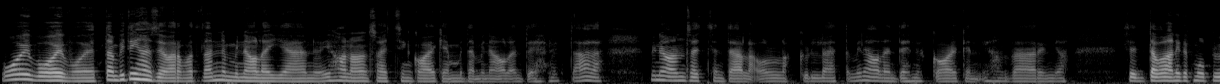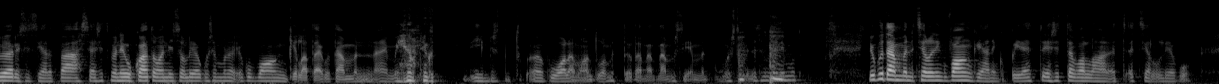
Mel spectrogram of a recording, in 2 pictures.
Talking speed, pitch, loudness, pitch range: 210 wpm, 160 Hz, -32 LUFS, 145-175 Hz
